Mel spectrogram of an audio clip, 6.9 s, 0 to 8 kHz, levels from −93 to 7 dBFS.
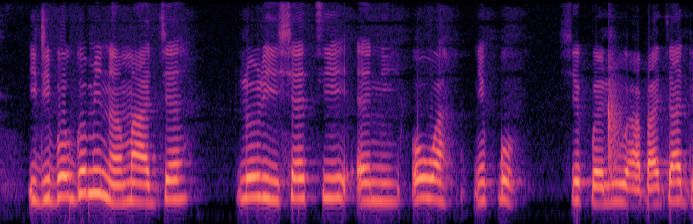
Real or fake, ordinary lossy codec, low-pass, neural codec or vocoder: real; none; none; none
